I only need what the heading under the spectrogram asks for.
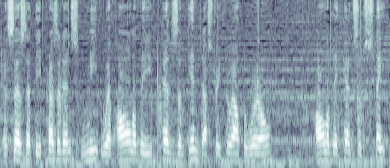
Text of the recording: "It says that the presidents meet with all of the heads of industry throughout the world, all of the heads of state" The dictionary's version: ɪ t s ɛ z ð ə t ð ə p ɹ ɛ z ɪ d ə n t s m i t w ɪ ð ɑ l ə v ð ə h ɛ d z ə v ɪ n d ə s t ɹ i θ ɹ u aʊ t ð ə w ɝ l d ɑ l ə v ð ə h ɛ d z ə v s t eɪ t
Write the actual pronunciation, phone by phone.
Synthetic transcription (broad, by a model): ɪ t s ɛ z ð ə t ð ə p ɹ ɛ z ɪ d ə n t s m i t w ɪ ð ɑ l ə v ð ə h ɛ d z ə v ɪ n d ə s t ɹ i θ ɹ u aʊ t ð ə w ɝ l d ɑ l ə v ð ə h ɛ d z ə v s t eɪ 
